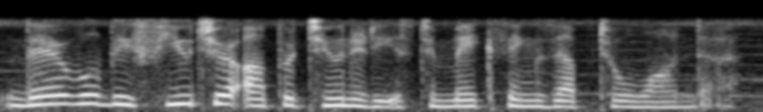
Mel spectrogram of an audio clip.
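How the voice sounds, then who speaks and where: An actor playing a steadfast, stern warrior hero in a video game, speaking in a plain, formal, resolute way. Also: male voice, a little high, normal speed, narrow, tinny audio, close to an everyday voice. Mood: reassuring. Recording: band-limited game audio with background music.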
